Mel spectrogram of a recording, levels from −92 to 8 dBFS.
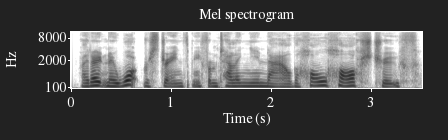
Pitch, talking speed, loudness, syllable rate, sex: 190 Hz, 240 wpm, -18 LUFS, 5.2 syllables/s, female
